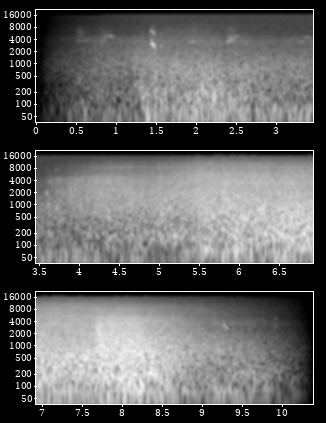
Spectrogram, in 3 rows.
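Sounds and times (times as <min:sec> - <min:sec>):
beach ambience: 0:00.1 - 0:10.3.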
